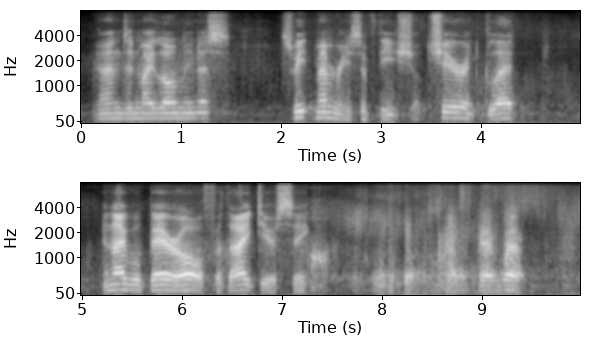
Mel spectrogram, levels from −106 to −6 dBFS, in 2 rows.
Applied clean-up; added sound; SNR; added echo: neural separator model SepFormer DNS4.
